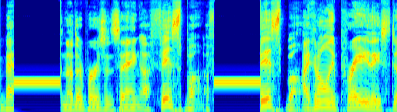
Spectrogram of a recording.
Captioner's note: beep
